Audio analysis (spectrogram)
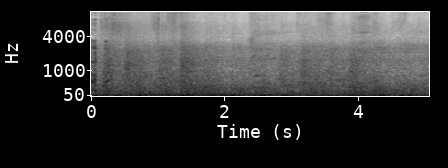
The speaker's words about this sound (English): What I thought was, there are some trains again. Wow. These trains are loud.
